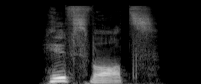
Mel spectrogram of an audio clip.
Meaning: genitive singular of Hilfswort
- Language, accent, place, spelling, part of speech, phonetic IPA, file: German, Germany, Berlin, Hilfsworts, noun, [ˈhɪlfsvɔʁt͡s], De-Hilfsworts.ogg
